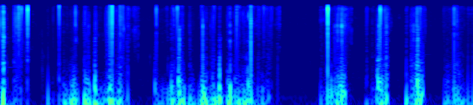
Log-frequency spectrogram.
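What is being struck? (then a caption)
Silicone dummy ear of a binaural microphone, rubbed with a pen tip. A pen with a white tip, held by the fingertips, scratches and rubs inside the ear canal of a left white silicone dummy ear on a binaural microphone. Dense, deep rumbling scrapes and thumps come in bursts, with brief bright scratchy flecks. There is a short silent gap near the middle before the rubbing resumes.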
